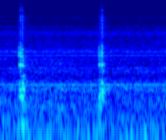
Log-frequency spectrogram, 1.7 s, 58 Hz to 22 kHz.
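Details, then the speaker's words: IBM Aptiva 2139 barn-find, late-1990s PC, floppy drive: sharp ticks about every 0.8 seconds over a quiet hum as the heads try to seek but stay jammed; single rail and worm shaft gummed with old grease, regreased. "Yeah, it tries to move the heads, but this thing is still jammed."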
